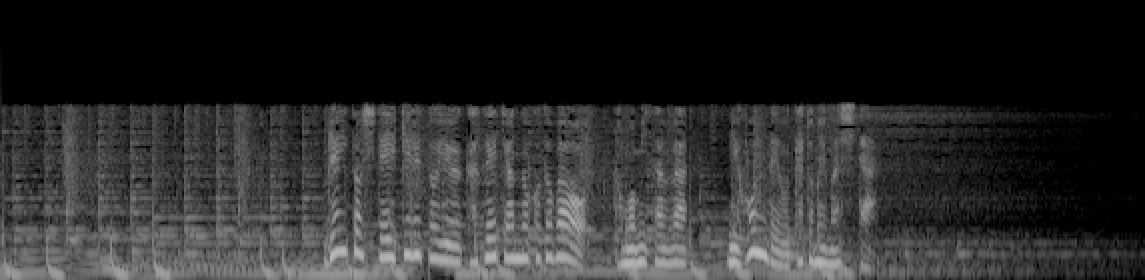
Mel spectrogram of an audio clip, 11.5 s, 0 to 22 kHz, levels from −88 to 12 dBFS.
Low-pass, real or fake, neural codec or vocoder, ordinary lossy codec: 5.4 kHz; real; none; none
